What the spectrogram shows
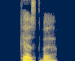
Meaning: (verb) adverbial participle of kezd; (postposition) from...on, as of
- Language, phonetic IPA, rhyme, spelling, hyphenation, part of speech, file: Hungarian, [ˈkɛzdvɛ], -vɛ, kezdve, kezd‧ve, verb / postposition, Hu-kezdve.ogg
